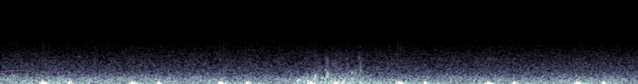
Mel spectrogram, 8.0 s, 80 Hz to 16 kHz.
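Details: Sleep sound for newborns: low, muffled double heartbeats at about 55 a minute under a steady whooshing hiss of white noise, imitating the mother's heartbeat and sounds heard inside the womb.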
